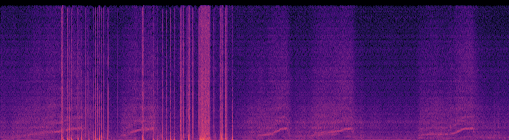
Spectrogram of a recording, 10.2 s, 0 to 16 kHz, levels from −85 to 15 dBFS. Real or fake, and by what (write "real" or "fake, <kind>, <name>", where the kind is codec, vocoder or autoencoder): fake, autoencoder, DAC-VAE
